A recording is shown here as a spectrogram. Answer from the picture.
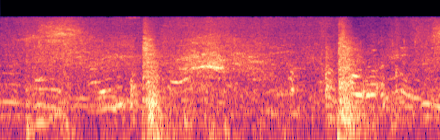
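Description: Steam yacht swing-boat ride in motion: loud hissing rushes about two seconds apart, at about one and a half seconds in and again near the end, with people's voices underneath.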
